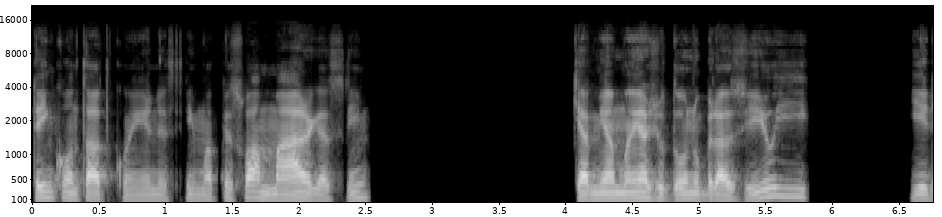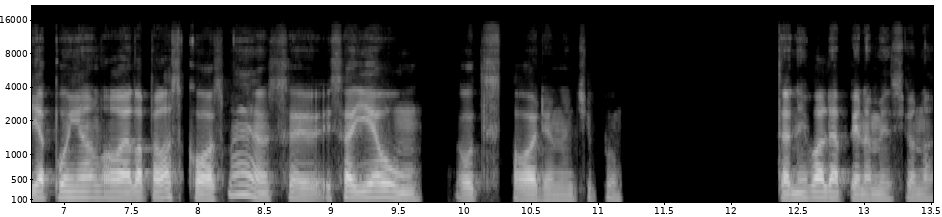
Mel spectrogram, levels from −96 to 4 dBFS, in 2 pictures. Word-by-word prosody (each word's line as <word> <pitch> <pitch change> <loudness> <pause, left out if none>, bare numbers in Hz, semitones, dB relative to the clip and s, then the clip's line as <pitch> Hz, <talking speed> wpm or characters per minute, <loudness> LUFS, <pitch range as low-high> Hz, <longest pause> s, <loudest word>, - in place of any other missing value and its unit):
tem 130 +2 +1
contato 115 -2 +1
com 110 - -9
ele, 105 0 -6
assim, 105 +2 -11
uma 105 0 -4
pessoa 115 +5 +1
amarga, 110 -1 +4
assim. 110 +7 -7 1.6
Que - - +3
a 115 - +8
minha 120 +1 +4
mãe 120 +1 +3
ajudou 115 -1 +2
no 115 0 -1
Brasil 115 - +1
e 165 -2 -6 0.8
e 115 - -3
ele 115 +2 -1
apunhalou 135 -1 +1
ela 120 +1 +4
pelas 130 +5 0
costas, 110 -3 +1
mas 190 - -4
é 115 -2 -2
isso - - -11
isso - - -1
aí 130 +2 +2
é 145 - +3
um 125 -6 +1
é 110 - -13 0.3
outra 115 0 -5
história, 105 0 -2
né, 100 0 -9
tipo 110 +3 -15 1.3
até - - +4
nem 120 +2 -3
vale 130 0 +3
a 125 - +2
pena 110 -1 -4
mencionar. 110 0 -9
115 Hz, 180 wpm, -23 LUFS, 110-130 Hz, 1.6 s, a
